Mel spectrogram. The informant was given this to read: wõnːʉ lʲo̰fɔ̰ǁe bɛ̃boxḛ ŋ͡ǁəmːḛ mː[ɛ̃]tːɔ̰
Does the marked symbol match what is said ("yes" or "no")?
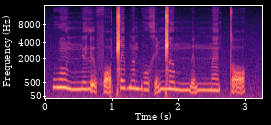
yes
